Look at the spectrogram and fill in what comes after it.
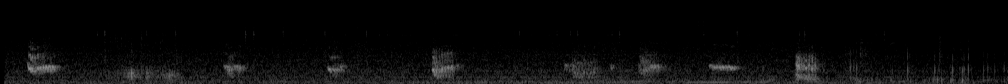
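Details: Persian kittens at play in a kitten room with The Tribble supervising, Mae Mobley rolling on her back; short, high, tonal mews repeat about once a second, roughly eight in a row, over quiet indoor room noise.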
